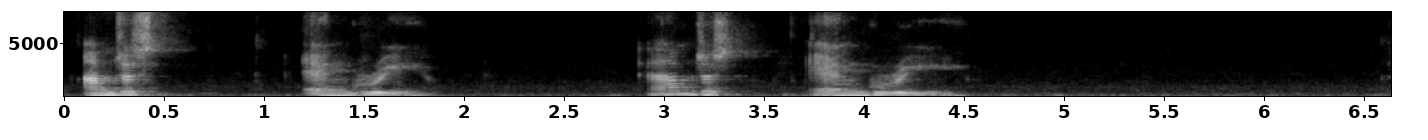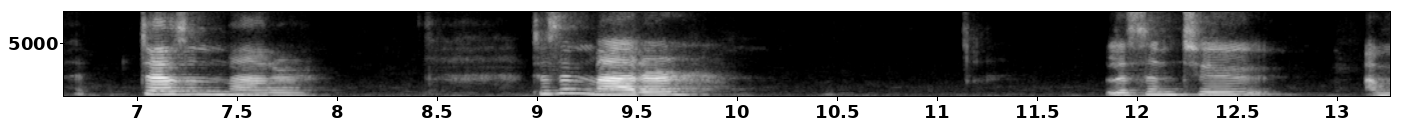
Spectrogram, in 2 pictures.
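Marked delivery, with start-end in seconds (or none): 0.1-4.5 pause, then angry set apart and slow; stress on angry. Shown as a demonstration. Coach demonstrates a key word for learners, stress on angry. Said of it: "I have stressed on the word anger here". 6.7-9.9 louder and higher, leaning hard on matter; stress on matter. Shown as a demonstration. Coach demonstrates a key word for learners, stress on matter. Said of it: "Close your eyes and listen to this".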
